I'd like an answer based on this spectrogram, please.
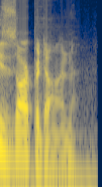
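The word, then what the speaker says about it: Zarpedon: ship trying to leave without us Colonel T zarpadon yes that is how you pronounce her name hey look one of those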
